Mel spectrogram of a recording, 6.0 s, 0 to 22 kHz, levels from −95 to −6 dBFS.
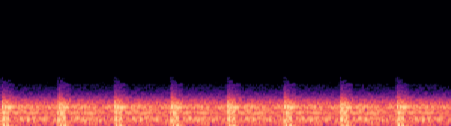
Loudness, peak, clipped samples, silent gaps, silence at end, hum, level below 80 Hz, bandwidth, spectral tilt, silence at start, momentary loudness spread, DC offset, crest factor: -20 LUFS; -2 dBFS; under 0.1%; none; 0 s; none; -34 dBFS; 1.5 kHz; -18 dB/octave; 0 s; 6 LU; under 0.1%; 16 dB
